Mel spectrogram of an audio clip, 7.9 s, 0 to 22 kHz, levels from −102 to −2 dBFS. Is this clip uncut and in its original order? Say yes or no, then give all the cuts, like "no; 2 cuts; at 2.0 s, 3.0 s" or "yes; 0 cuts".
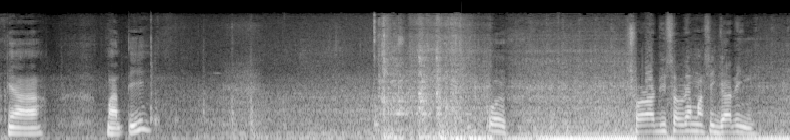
yes; 0 cuts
